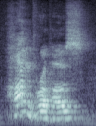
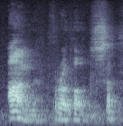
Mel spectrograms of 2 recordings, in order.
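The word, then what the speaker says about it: ἄνθρωπος: It is not anthropos, but rather anthropos.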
